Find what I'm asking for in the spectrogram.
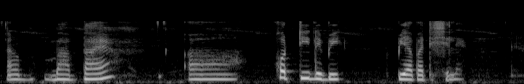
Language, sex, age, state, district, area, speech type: Assamese, female, 18-30, Assam, Goalpara, urban, spontaneous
